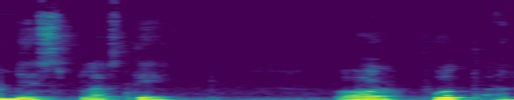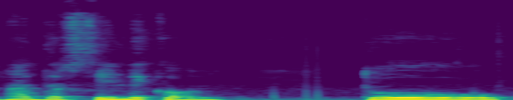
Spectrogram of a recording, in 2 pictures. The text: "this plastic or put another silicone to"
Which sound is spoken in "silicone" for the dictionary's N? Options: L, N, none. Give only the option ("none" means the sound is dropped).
L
